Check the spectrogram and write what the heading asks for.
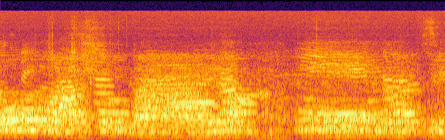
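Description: A group of small children singing a Christmas song together with a man dressed as Santa Claus, in phrases with a brief break near the end.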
